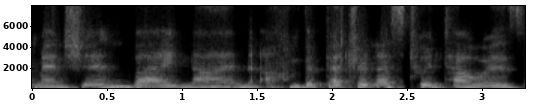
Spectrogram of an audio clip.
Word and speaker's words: Petronas: mentioned by nan the petronas twin towers you didn't butcher it but it is yeah it is pronounced the prachanda twin towers all the or klcc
